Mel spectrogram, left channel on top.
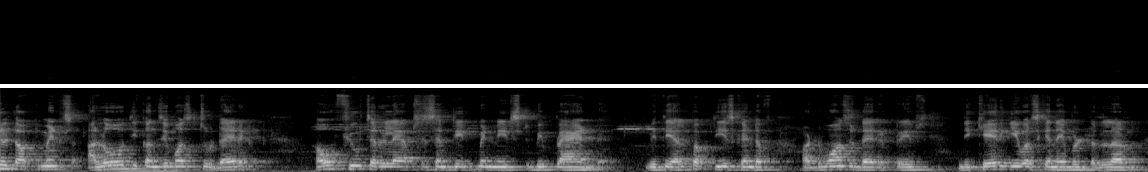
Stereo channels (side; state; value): left; silent; 59 dB below the other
